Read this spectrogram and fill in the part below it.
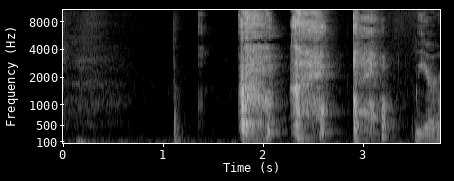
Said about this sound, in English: we are just coughing.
